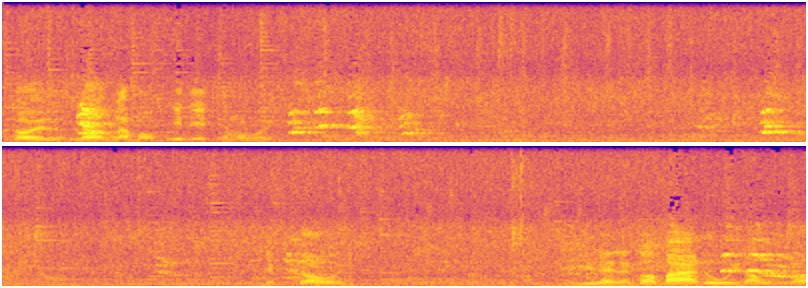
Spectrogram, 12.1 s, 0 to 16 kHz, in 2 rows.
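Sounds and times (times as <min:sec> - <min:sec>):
small dog yipping: 0:00.5 - 0:01.0, 0:02.1 - 0:03.4, 0:05.2 - 0:06.2, 0:07.1 - 0:09.2, 0:11.2 - 0:12.0.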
